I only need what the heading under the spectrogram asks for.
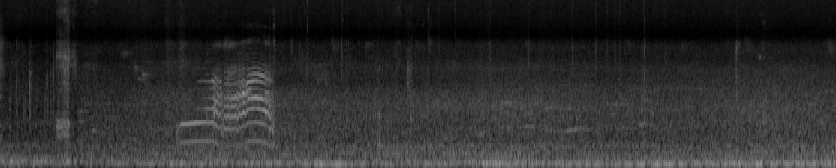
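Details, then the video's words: Little ginger cat meowing while avoiding food near a catnip plant; a quick run of four or five arched, harmonic meows packed into about a second, set against a steady low rumble of background noise. "Little ginger cat meows but avoids food"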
